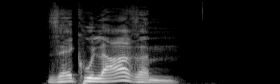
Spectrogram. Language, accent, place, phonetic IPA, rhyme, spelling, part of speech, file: German, Germany, Berlin, [zɛkuˈlaːʁəm], -aːʁəm, säkularem, adjective, De-säkularem.ogg
- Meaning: strong dative masculine/neuter singular of säkular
